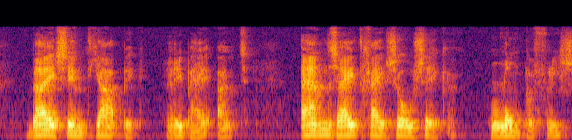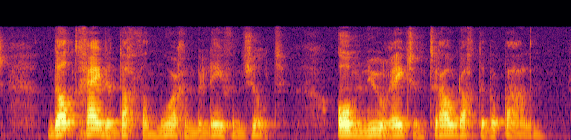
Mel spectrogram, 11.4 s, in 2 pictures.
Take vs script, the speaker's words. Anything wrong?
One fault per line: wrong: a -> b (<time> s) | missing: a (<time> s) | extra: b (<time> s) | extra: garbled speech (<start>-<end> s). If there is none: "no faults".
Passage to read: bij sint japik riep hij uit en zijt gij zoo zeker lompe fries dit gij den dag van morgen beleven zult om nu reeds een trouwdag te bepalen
wrong: dit -> dat (6.2 s)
